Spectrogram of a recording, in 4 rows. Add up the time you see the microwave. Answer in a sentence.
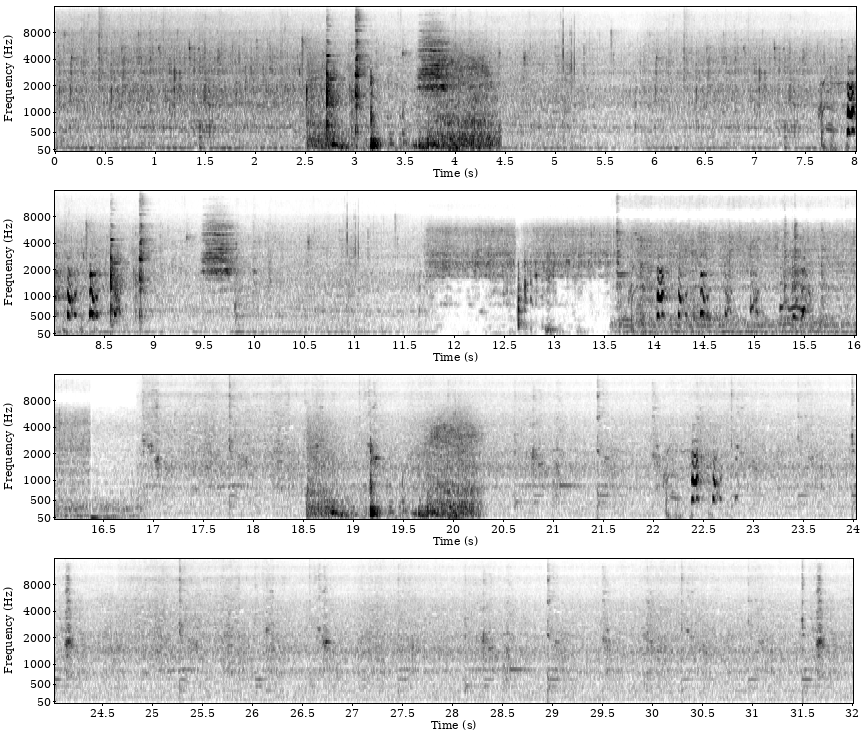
The microwave can't be heard in this clip.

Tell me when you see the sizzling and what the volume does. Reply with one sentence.
You can hear the sizzling from 0.0 to 31.9 s, getting quieter.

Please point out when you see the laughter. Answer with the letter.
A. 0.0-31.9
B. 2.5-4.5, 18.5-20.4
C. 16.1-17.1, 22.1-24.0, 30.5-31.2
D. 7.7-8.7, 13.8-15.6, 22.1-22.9
D.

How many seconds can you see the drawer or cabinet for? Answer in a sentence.
You can hear the drawer or cabinet for 4 seconds altogether.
